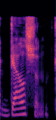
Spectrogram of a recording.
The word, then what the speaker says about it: Galchen: Galchen. Ich habe extra nochmal in einem Podcast nachgehört, wie sie sich ausspricht. Rivka Galchen. Galchen. – Galchen. – Ist ein bisschen okay. – Schwierig. Ist G-A-L-C-H-E-N. Galchen, würde ich sagen.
